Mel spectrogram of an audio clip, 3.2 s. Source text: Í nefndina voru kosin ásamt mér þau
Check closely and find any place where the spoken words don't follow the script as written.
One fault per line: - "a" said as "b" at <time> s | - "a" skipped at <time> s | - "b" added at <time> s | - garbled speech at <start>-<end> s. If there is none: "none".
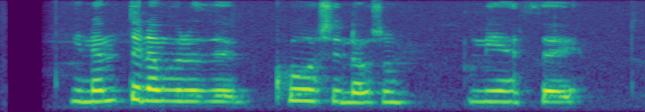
none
